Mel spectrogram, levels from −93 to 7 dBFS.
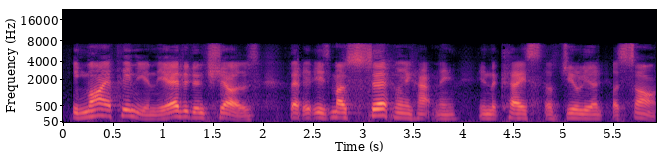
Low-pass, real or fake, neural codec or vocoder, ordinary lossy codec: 7.2 kHz; fake; codec, 16 kHz, 1 kbps, FunCodec, trained on Chinese and English, 50 frames a second; AAC, 48 kbps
